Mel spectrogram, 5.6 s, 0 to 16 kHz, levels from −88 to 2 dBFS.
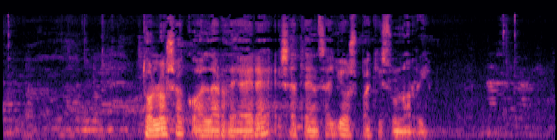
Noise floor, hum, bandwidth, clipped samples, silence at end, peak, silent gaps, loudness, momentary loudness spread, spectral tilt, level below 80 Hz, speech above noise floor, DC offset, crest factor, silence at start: -49 dBFS; none; 11.5 kHz; under 0.1%; 0.3 s; -4 dBFS; none; -23 LUFS; 23 LU; -4.5 dB/octave; -44 dBFS; 26 dB; under 0.1%; 22 dB; 0.05 s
